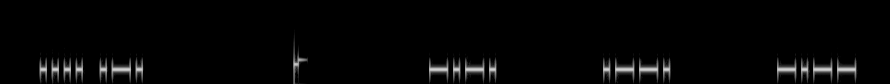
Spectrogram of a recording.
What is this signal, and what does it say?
Morse code, heard as a keyed tone, about 20 wpm, spaced as for 9 wpm, 700 Hz. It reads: HR CPY
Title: Top 90 QSO Elements - 6x Character Spacing - 20wpm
